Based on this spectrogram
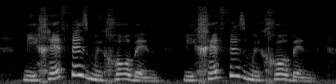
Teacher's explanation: Você faz um pouquinho mais de força para passar esse som do J pela sua garganta. · Term: som mais forte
